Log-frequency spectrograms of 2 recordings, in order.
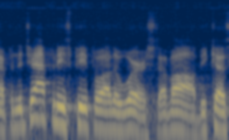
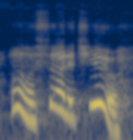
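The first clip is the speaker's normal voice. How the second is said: mock relieved dad; 7 semitones higher, 6 dB louder, slower than usual. Dad at door, retold.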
